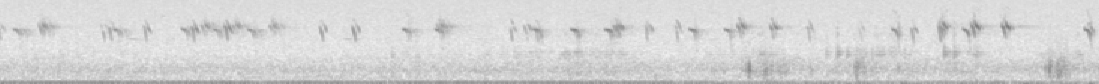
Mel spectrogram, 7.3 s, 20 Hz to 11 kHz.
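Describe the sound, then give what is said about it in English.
Many short, high-pitched chirps of type 5 birds repeat in quick, irregular bursts throughout, over a steady low rumble. No one speaks. “Well, the recording sounds like the type 5s are coming back.”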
